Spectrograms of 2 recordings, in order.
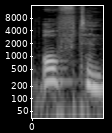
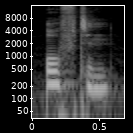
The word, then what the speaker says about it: often: 后面这个 often 这个词呢是有两种读法的，不管英音还是美音都会有可能把这个 t 的音读出来，读成 often 或者是 often, often, often。当然还有一种读法就是 t 这个音不发，我们可以读成 often, often, often, often。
